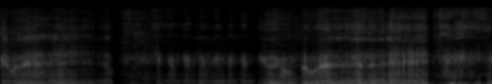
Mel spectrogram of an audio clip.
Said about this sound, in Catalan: Llavors, la mare cabreta, amb la petita al costat, se'n va anar al bosc a buscar el llop i el van trobar roncant a la vora del riu.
